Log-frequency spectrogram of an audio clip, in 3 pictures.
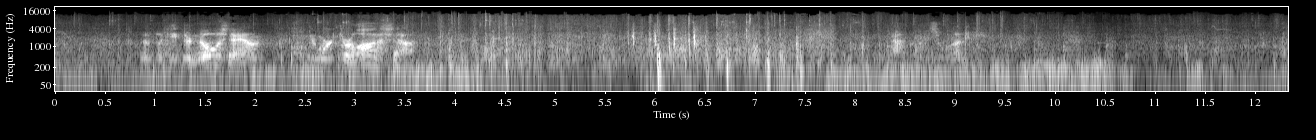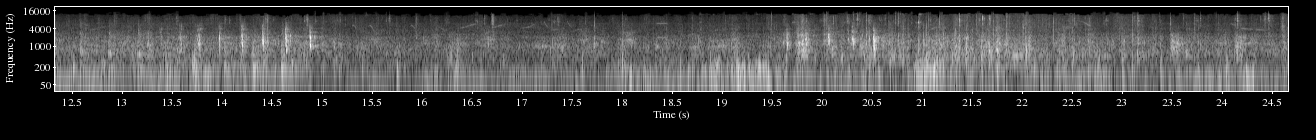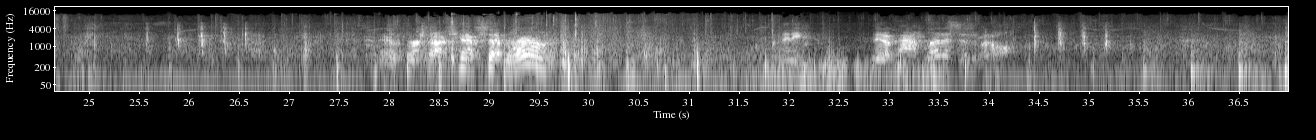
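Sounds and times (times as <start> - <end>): horse hoofbeats on sand: 0.0 - 36.9.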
